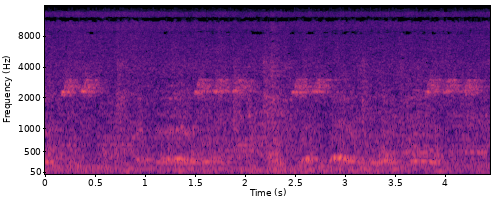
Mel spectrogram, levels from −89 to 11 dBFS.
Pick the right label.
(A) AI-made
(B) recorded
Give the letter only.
B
